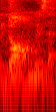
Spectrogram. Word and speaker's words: dong: Do I pronounce this correctly? Dong?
